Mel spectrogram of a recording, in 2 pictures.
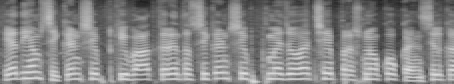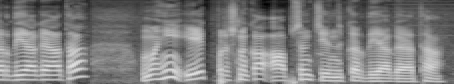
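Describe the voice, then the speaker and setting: A man's voice: high voice, expressive, moderate pace, a bit bright, smooth, no room sound. A man giving an informal explainer to viewers, going step by step with repetitive phrasing. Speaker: exam news YouTuber.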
